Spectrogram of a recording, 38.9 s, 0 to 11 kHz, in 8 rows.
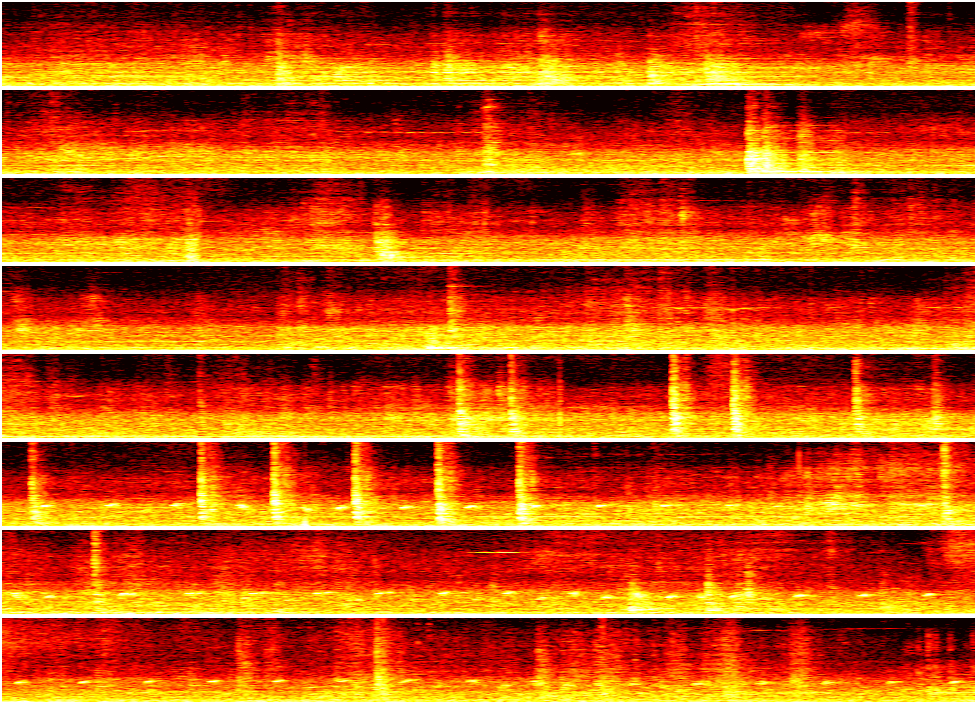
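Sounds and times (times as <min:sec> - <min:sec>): truck reversing beeper: 0:00.0 - 0:38.9
metal clanks and knocks: 0:08.6 - 0:09.2, 0:20.4 - 0:27.4.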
